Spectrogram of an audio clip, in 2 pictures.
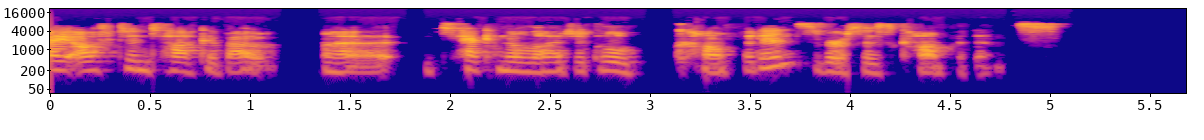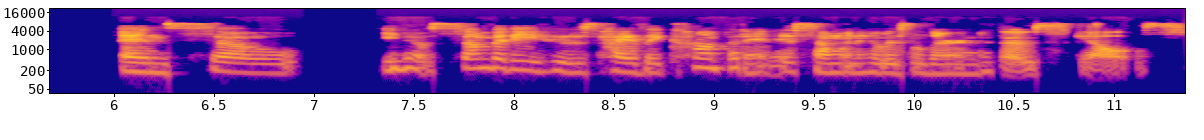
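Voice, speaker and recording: A woman's somewhat breathy, medium-pitched voice at a moderate pace, with lively intonation. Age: 50s. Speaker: website designer for birth workers, former doula and midwife. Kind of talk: interview.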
